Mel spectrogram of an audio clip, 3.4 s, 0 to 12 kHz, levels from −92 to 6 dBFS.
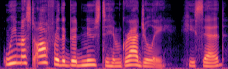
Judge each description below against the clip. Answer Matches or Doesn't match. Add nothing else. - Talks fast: Doesn't match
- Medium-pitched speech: Doesn't match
